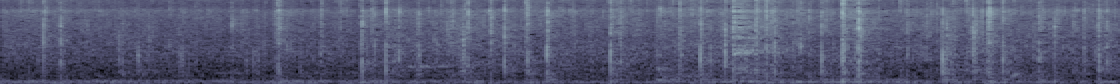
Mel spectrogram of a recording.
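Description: A flour-coated egg strip sizzling in hot oil in a frying pan, a dense crackle of quick small pops.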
